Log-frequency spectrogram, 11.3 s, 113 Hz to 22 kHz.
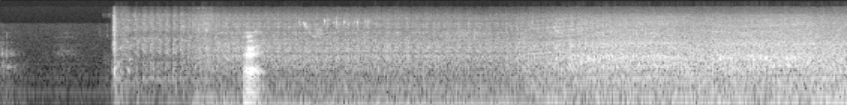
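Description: A tractor engine in the Farming Simulator 25 video game starts up and settles into a steady, rumbling idle that holds to the end, with a brief spoken word near the start.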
